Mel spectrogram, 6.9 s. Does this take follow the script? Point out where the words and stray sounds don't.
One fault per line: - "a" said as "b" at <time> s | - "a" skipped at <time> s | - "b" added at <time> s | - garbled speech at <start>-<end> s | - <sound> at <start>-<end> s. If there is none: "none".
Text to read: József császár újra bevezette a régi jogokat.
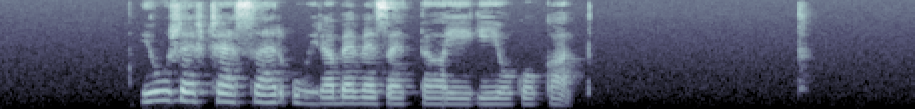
none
